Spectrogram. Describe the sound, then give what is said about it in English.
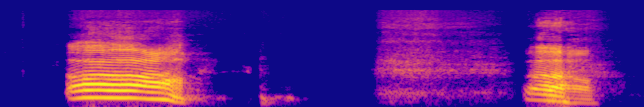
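A person sneezes: a loud voiced intake with falling pitch, a brief pause, a breathy hiss, then another short voiced burst. No words are spoken. “Bless you, man.”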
